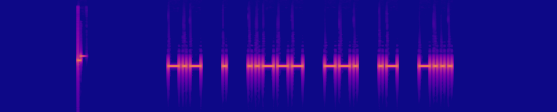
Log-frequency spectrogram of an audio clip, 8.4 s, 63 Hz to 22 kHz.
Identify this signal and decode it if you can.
Morse code, heard as a keyed tone, about 22 wpm, spaced as for 16 wpm, 700 Hz. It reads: KE2GAB
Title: USA Call Signs - 6 Characters - 2x Character Spacing - 22wpm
